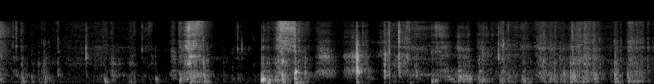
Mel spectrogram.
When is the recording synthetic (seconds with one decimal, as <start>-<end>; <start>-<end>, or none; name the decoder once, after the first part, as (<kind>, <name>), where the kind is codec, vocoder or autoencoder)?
3.2-3.9 (codec, ZipCodec)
